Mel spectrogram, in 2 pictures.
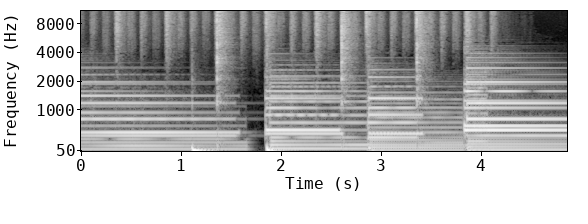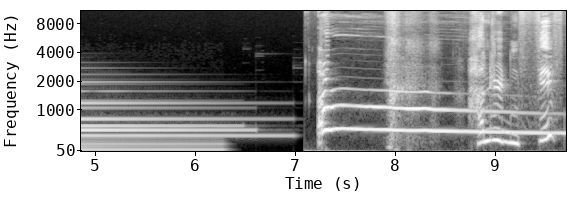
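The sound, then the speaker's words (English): A person imitates a dog with a loud, drawn-out howl that bends and wavers in pitch. It comes after several seconds of steady, sustained tones. “That's right, doggy. I'm a dog.”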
